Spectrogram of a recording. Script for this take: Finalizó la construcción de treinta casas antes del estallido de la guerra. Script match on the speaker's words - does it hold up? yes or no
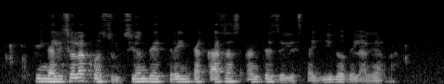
yes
